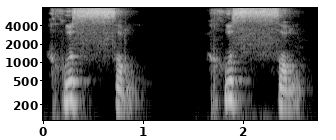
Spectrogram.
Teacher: Dan ini dalam kondisi halul waqfi 'alaiha, dalam kondisi waqaf, maka ra-nya dibaca tebal.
